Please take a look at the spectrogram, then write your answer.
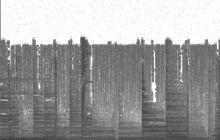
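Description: A recorded Thai folk song plays steadily and fairly loud, with sustained, gliding melodic tones over a low drone for a few seconds and no talking over it.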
